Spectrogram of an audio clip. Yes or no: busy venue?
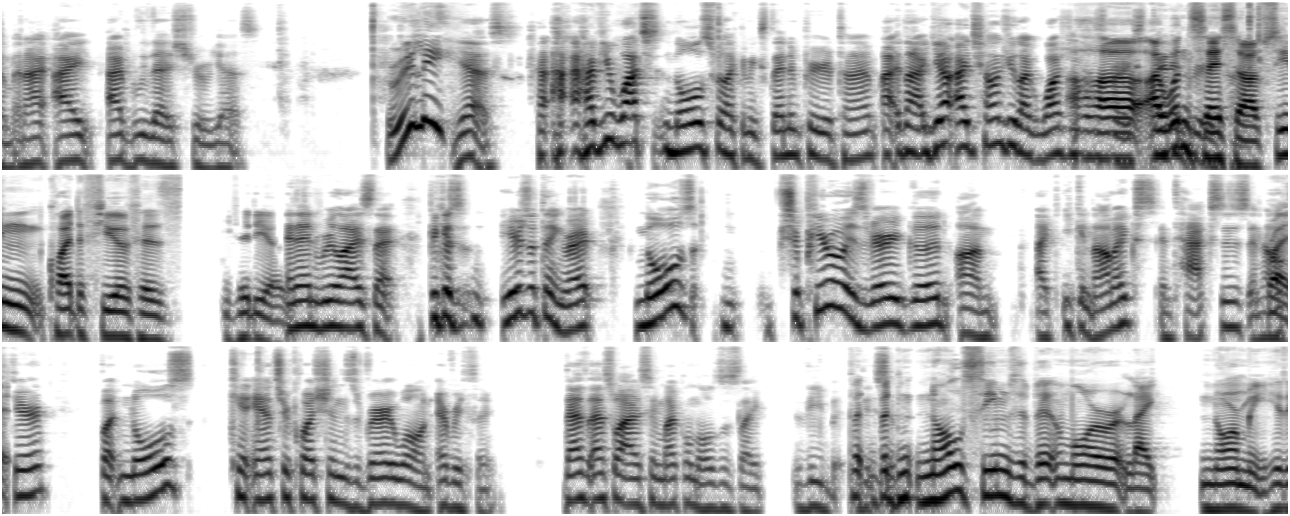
no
